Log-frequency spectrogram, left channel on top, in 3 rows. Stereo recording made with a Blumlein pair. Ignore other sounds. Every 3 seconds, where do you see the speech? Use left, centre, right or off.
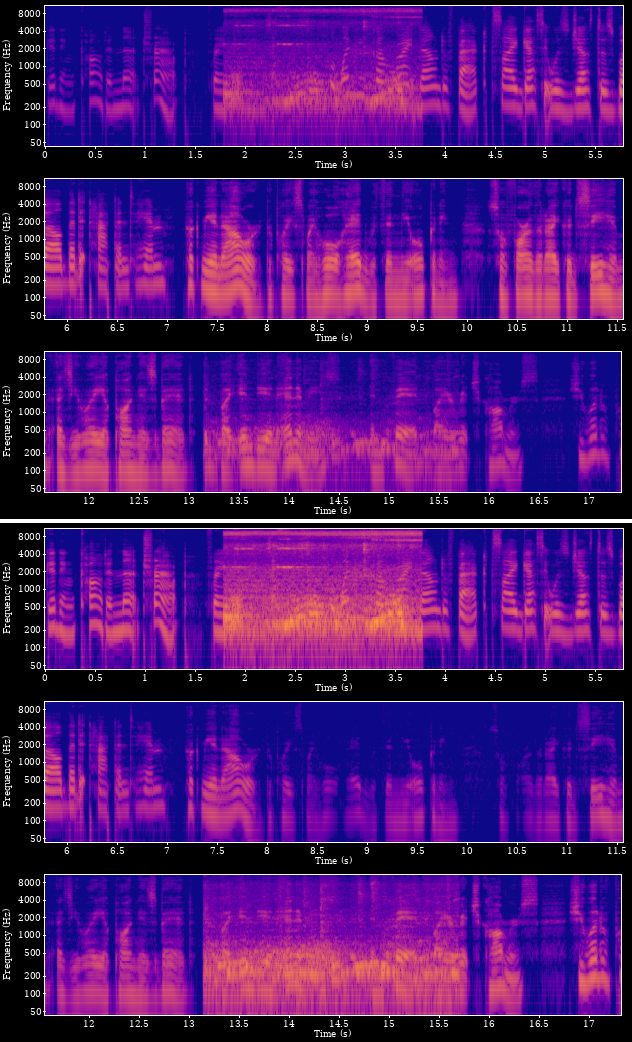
right, centre, left, left, centre, right.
